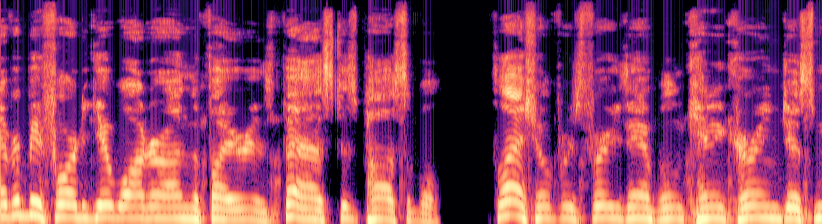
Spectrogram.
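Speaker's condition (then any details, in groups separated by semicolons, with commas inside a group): Parkinson's disease; deep brain stimulators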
